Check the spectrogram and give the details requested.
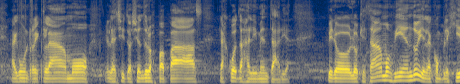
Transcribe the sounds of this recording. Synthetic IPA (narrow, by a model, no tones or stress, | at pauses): alɣunreklamo̞lasit̪wasjo̞nd̪elo̞spapas | laskwo̞t̪asalimẽnt̪aɾjas | peɾo̞lo̞kest̪aβamo̞zβjend̪o̞ienlako̞mple̞xið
